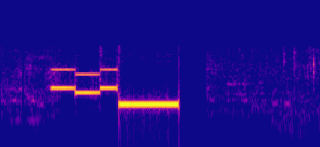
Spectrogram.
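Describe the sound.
Telephone line tones as a call is transferred: a short run of stepped beeps switching between two pitches, then one long steady tone lasting about half a second, followed by a gap and faint line noise.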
